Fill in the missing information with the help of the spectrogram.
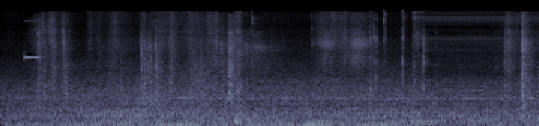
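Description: A short high beep about a quarter second in as the Instant Pot electric pressure cooker is plugged in and powers up, over a steady low background hum, with a few light clicks.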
